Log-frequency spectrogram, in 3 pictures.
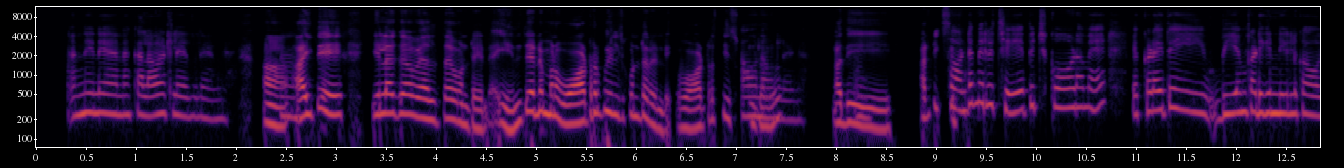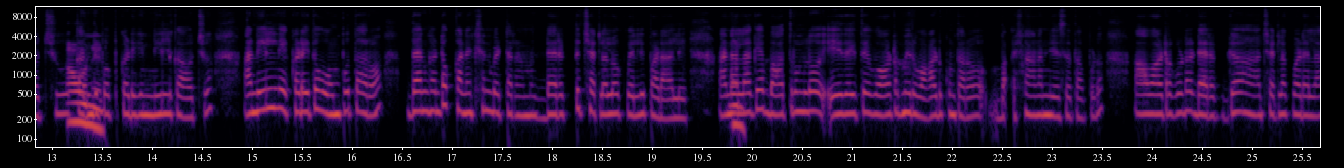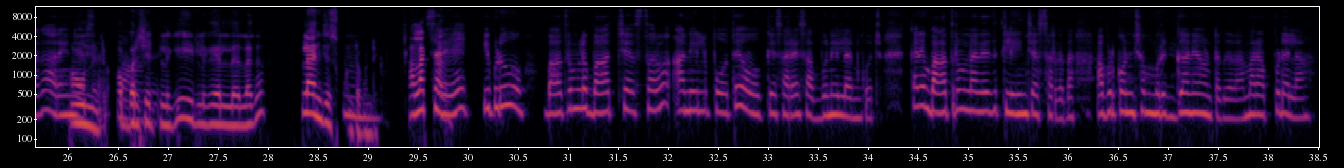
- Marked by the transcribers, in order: other background noise; in English: "వాటర్"; in English: "వాటర్"; in English: "సో"; in English: "కనెక్షన్"; in English: "డైరెక్ట్"; in English: "అండ్"; in English: "బాత్రూమ్‌లో"; in English: "వాటర్"; in English: "వాటర్"; in English: "డైరెక్ట్‌గా"; in English: "అరేంజ్"; in English: "ప్లాన్"; in English: "బాత్రూమ్‌లో బాత్"; in English: "బాత్రూమ్‌లనేది క్లీన్"; background speech
- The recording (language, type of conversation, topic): Telugu, podcast, ఇంట్లో నీటిని ఆదా చేయడానికి మనం చేయగల పనులు ఏమేమి?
